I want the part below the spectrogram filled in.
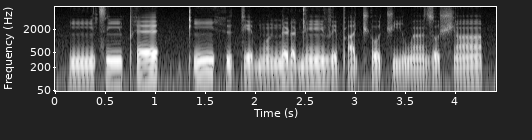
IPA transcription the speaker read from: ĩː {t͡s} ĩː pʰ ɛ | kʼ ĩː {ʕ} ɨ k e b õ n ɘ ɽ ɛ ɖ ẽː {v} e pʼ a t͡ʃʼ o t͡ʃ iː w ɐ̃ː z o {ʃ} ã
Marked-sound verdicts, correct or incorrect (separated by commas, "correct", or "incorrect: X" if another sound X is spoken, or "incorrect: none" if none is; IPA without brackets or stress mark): correct, incorrect: h, correct, correct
